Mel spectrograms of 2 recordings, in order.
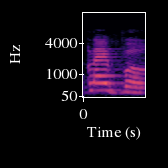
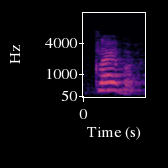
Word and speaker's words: clever: gì clever đúng không thay vì mình đọc là clever mình đọc là clever nhấm tiết thứ nhất ạ clever Ok C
